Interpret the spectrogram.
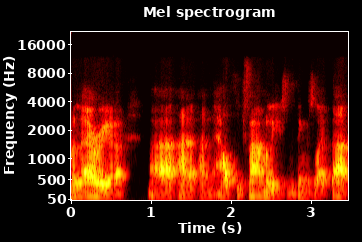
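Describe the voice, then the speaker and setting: Somewhat breathy, this man's voice sits at a medium pitch. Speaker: pharmaceutical executive. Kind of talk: conference presentation. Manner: frequent fillers and repetitions.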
